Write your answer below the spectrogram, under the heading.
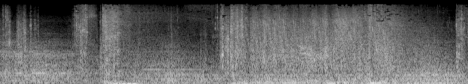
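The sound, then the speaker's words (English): A turret gun fires in a video game, heavy booming bursts of automatic fire over a continuous rumble, with a few louder blasts standing out. “This turret gun has quite a lot of auto aim on it.”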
